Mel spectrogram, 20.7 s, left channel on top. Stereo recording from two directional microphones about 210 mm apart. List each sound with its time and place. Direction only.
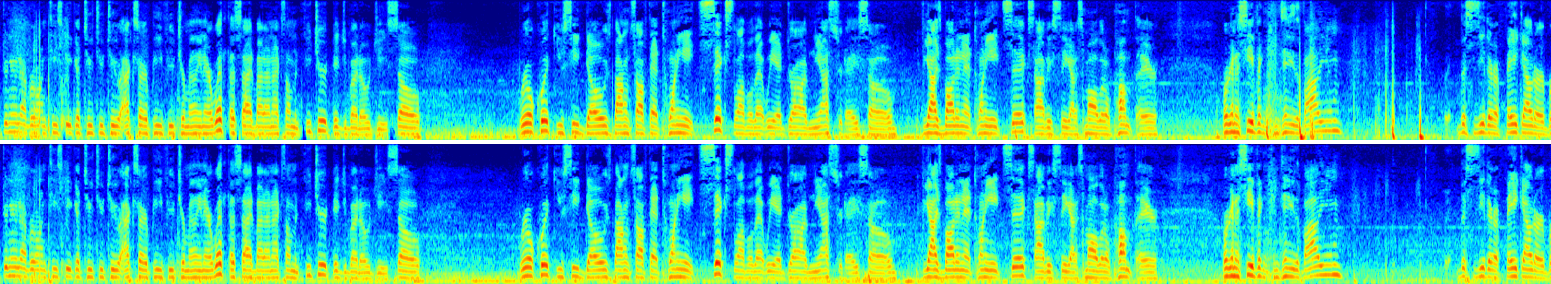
0.0 s speech: 20° right (ahead or behind)
0.9 s speech: 10° left (ahead or behind)
6.9 s speech: 15° left (ahead or behind); by 17.8 s 5° right (ahead or behind)
19.4 s speech: 15° left (ahead or behind)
